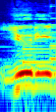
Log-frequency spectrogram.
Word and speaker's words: Yuri: it on camera so perhaps it UD not Yuri because Japanese pronunciations and we've right here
